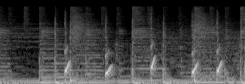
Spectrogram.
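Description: Upbeat background music with a run of short cartoon 'plop' sound effects, about five quick rising pops roughly two a second.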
